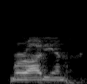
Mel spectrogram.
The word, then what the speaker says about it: Muradyan: Muradian. – Oh, how do you spell that one? – M-U-R-A-D-Y-A-N. – Got it. So M-U-R-A-D-Y-A-N.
